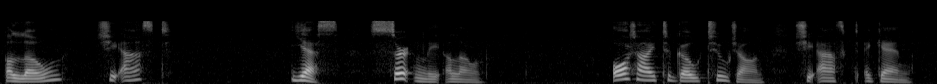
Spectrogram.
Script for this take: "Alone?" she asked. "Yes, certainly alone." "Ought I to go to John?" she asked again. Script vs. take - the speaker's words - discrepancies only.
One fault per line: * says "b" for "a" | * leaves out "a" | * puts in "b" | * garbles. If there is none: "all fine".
all fine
